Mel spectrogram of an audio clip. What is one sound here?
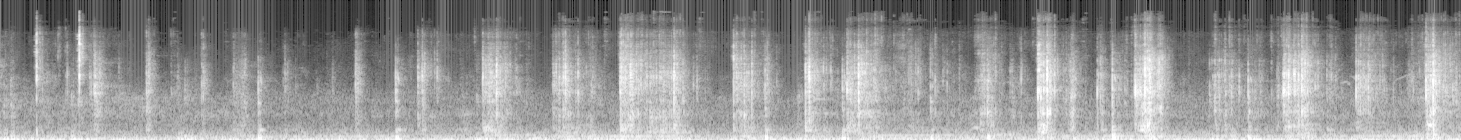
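Roller skate wheels roll and scrape across rough pavement nearby.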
